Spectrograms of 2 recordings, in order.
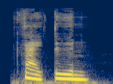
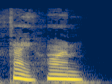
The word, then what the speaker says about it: Khải Tuyền: Khải Tuyền còn đọc là Khải Hoàn. Khải Tuyền là chính âm, có nghĩa là thắng trận trở về.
